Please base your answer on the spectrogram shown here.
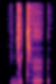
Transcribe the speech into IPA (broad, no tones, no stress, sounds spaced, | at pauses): ɟ ə cʰ ø ʔ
